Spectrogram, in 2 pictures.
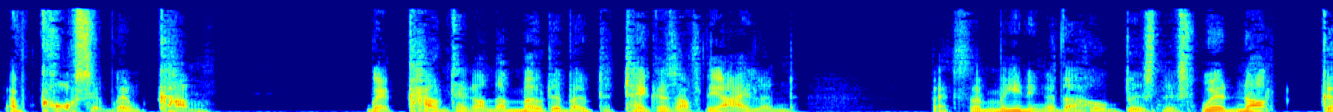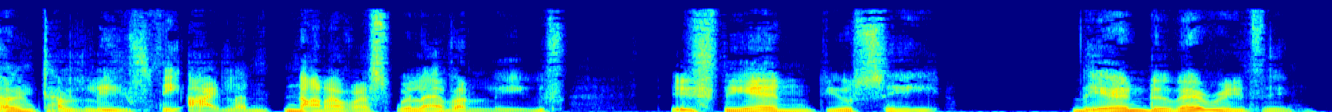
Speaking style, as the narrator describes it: General MacArthur said sharply

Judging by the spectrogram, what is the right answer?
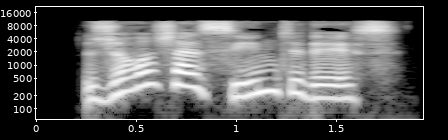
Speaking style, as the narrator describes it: Isabeau said in a bored tone

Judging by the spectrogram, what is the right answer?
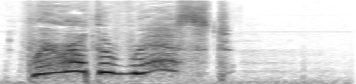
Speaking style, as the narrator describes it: gasped Rilla

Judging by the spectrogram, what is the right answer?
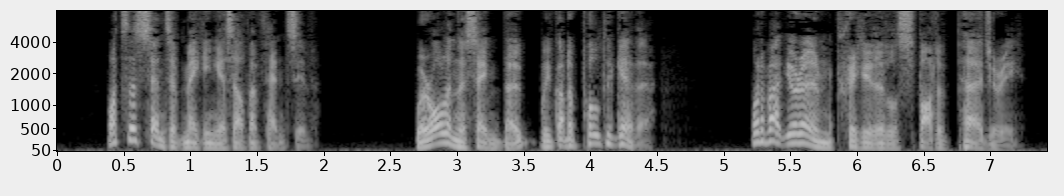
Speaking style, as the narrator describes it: Philip Lombard said quickly and angrily to Blore

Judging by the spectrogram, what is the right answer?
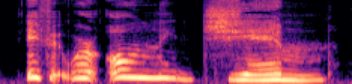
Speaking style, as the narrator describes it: she sighed to Una

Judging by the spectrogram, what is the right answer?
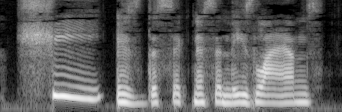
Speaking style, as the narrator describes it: Alice snapped

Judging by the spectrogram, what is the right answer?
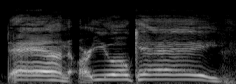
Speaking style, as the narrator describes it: he yells

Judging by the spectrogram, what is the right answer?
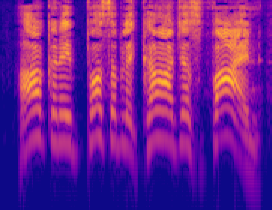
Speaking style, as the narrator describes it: snapped Mrs

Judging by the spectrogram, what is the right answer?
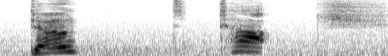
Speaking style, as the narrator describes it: shouted Mr

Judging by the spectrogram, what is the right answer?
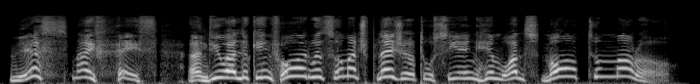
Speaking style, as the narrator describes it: The amiable Vengeance added with a laugh

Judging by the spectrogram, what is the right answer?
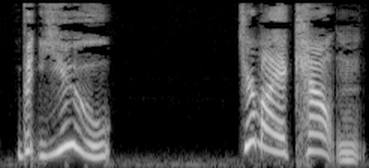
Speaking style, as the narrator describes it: Sarah sputtered

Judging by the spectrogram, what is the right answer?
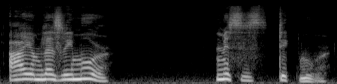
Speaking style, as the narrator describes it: she added stiffly

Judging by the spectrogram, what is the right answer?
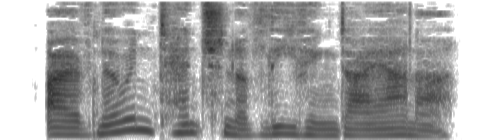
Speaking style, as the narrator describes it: Matthew said icily

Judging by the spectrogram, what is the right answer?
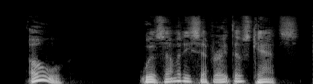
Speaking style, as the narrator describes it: pleaded Stella, shudderingly

